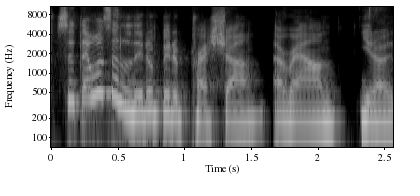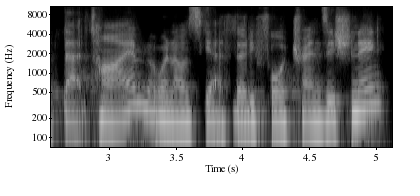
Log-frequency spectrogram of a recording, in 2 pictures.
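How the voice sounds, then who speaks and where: Woman, 40s, interview guest; candid, reflective, low-set voice, light laughs. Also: big pitch swings, a little fast. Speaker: guest entrepreneur. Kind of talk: casual interview conversation.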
